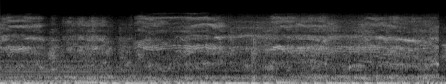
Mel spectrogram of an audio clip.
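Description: Pigs squealing in a confinement barn: repeated high, wavering squeals, over background music with a low pulsing beat.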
